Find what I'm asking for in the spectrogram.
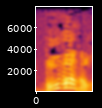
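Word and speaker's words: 牡馬: オス馬の方が品馬じゃなくて、あれですね、ボバの方ですね。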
